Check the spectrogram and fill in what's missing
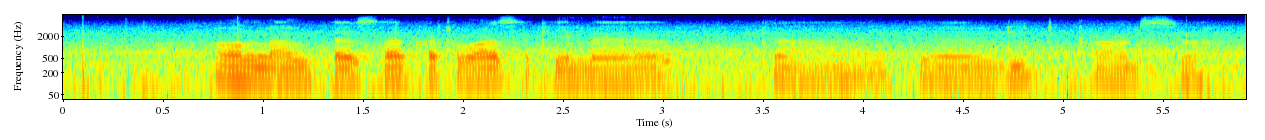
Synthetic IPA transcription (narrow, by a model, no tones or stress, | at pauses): ɔːnlaɪnpɛːsakəʈʰwasəkʰile | kakɾeɖiʈkaːɾɖsə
